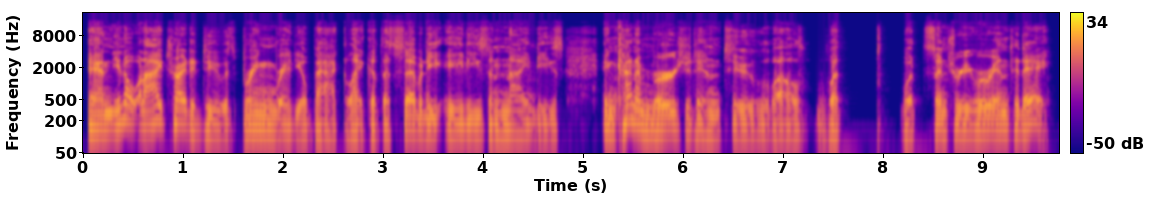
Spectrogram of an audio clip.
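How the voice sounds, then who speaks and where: Jokey, excitable male radio host. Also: lowish voice, moderate pace, dry recording, clean studio sound. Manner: excitable, jokey, laughs easily. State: out of breath. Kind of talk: casual interview.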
